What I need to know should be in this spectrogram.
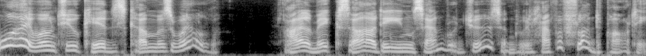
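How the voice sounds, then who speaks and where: A put-on character voice at middle pitch and a fairly slow pace, on a very clean recording with a silent background. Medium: read story. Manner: calm, dry.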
